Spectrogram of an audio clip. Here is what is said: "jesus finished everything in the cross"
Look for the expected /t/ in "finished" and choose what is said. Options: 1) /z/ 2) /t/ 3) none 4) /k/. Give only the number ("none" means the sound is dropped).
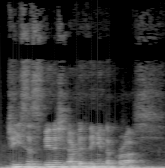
2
